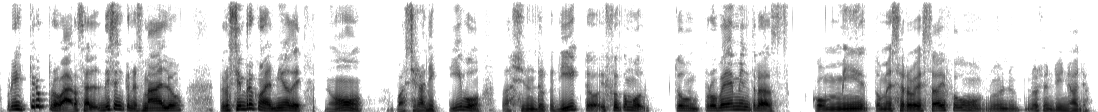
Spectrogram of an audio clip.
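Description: A man's voice: a little high, mellow. A young man, hosting a podcast alone and rambling casually through personal stories with frequent laughter and restarts. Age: young adult. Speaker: podcast host. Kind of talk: casual monologue.

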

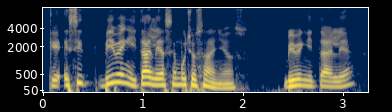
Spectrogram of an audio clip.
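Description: A man's voice: a little high, very animated, brisk, darkish tone, dry recording, clean studio sound. A man, a voice acting teacher co-hosting a casual live chat and explaining things at length.

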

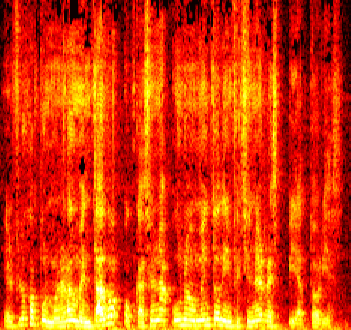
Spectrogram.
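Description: A young man with a Mexican Spanish accent acts as a medical exam study partner, reading guideline notes aloud and then re-explaining them in casual slang. His voice is fairly high with vocal fry, at a moderate pace.

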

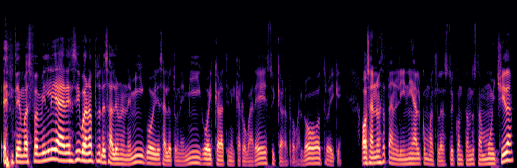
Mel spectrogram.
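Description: A man's voice: mid-range voice, animated, fast talker, no room sound, clean studio sound. A young adult man with a Mexican accent, co-hosting a casual podcast chat, rambling and jokey. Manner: rambling, jokey, mock-defensive. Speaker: podcast co-host.

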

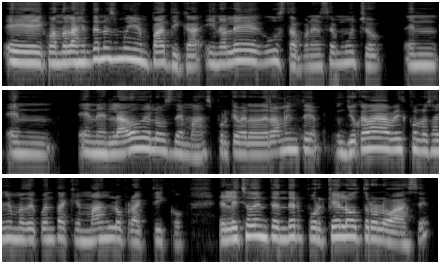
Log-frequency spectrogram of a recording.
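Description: A woman from Spain, whose Spanish accent is mixed with Dominican speech, co-hosts a casual podcast and tells stories with animation. Her mid-range voice moves at a moderate pace.

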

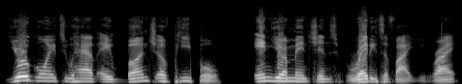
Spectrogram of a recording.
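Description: Guy on a sports podcast, dry sound, super lively, does little voices for quotes. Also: mid-range voice, moderate pace, no room sound. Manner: animated storyteller, acts out quoted voices. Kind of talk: casual sports talk.

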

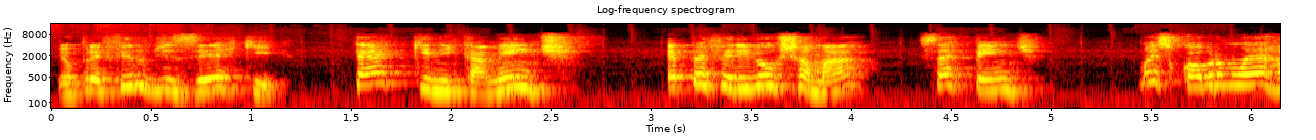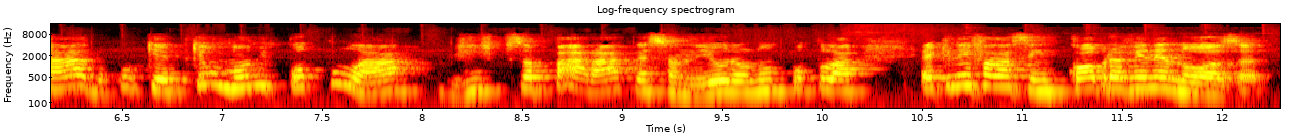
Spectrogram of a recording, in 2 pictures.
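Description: A Brazilian biologist, a man, talking as a podcast guest in an animated, slangy, emphatic way. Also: very high voice, brisk. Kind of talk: casual podcast chat. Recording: dull lo-fi audio with faint music.

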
